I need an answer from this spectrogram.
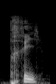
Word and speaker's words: pris: Final S not pronounced, so prendre, pris.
